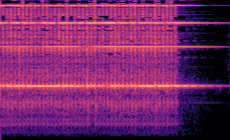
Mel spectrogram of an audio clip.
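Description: A loud telephone bell rings in a rapid continuous trill for almost two seconds, then stops abruptly, leaving a fading metallic tone. No one speaks.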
